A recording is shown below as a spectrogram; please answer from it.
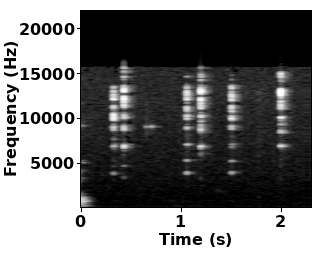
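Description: Several faint computer mouse clicks, some in quick pairs.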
